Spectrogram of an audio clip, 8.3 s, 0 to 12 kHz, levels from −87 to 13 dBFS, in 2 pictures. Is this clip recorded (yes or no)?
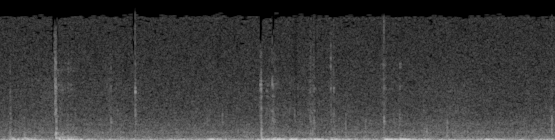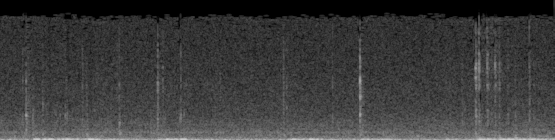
yes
